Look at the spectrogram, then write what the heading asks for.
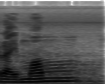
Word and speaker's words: หม่อม: หม่อม ช้าง โยม พิมพ์ คำ ว่า หม่อม เป็น หรือ เปล่า โยม บาง คน ก็ พิมพ์ ไม่ เป็น นะ อ้าว อาตมาภาพ จะ สะกด ให้ เดี๋ยว โยม ก็ พิมพ์ ผิด อีก ไป เขียน คำ ว่า มอ ม้า มั้ย โทร อ่าง มอ ม้า มัน ไม่ ได้ อ่าน ว่า หม่อม นะ โยม อ่าน ว่า มอม ไม่ รู้ ภาษา อะไร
